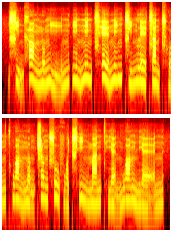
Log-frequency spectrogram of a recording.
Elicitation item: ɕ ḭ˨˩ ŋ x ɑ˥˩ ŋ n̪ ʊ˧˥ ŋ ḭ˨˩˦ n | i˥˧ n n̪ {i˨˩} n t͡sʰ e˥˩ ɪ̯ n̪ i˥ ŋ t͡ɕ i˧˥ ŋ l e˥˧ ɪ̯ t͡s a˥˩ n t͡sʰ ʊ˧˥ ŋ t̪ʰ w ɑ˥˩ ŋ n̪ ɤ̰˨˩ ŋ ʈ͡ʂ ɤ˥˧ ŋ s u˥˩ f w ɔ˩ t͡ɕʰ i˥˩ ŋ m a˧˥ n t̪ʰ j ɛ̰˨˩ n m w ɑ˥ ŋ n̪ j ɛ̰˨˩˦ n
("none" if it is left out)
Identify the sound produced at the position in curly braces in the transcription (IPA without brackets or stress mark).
i˥˧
